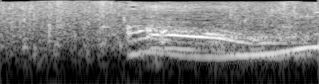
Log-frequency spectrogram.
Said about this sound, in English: Look, it's a beautiful waterfall.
